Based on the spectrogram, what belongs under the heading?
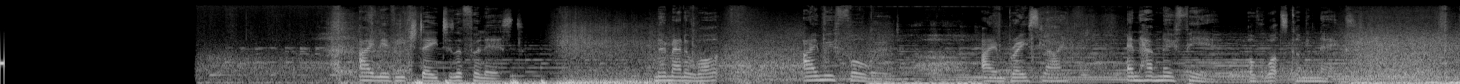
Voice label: UK; BIOTHERM EverPlump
